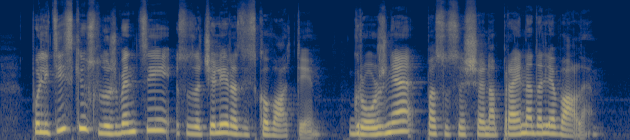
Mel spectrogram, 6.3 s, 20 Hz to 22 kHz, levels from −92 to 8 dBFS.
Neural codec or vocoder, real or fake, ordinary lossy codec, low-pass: none; real; none; none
